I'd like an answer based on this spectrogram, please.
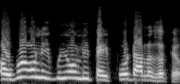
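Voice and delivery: botched, high-pitched put-on Indian accent. Imitating a politician quoting a low pill price, in an indian accent. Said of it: "that was the Indian accent".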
